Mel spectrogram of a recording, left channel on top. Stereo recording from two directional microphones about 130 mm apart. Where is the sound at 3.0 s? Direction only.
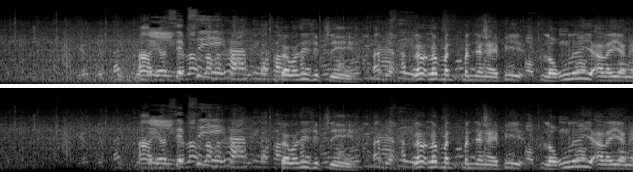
10° right (ahead or behind).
